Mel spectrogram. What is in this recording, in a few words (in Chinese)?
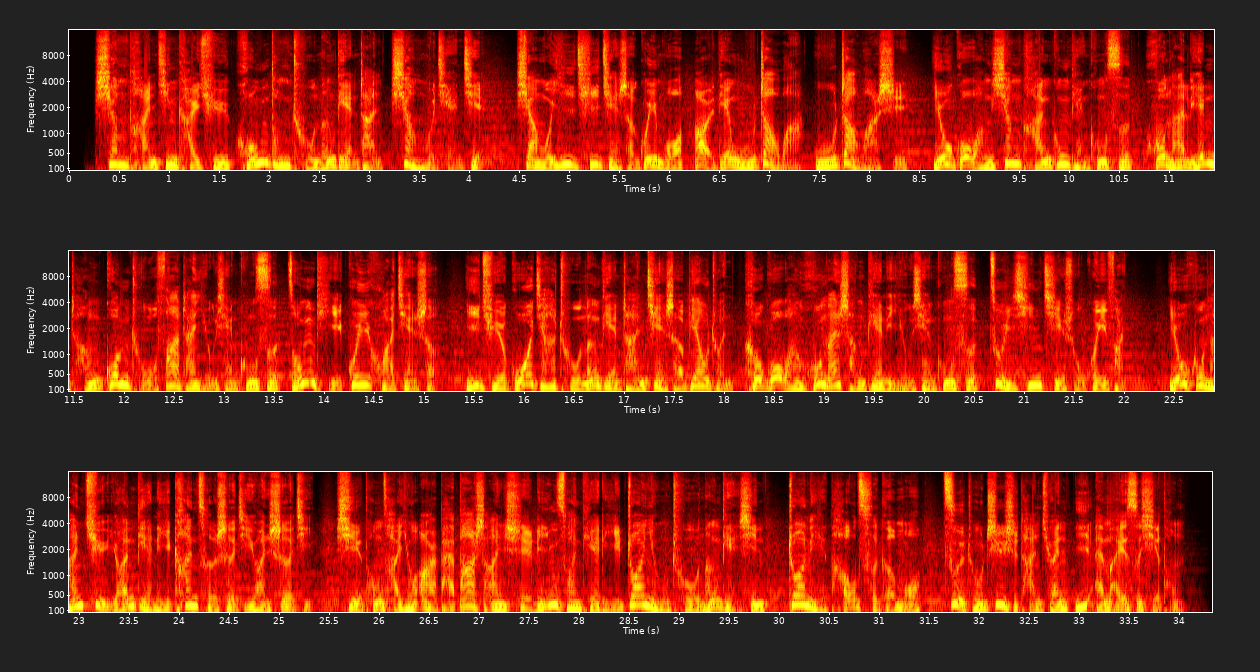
项目介绍端庄大气; 储能电站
